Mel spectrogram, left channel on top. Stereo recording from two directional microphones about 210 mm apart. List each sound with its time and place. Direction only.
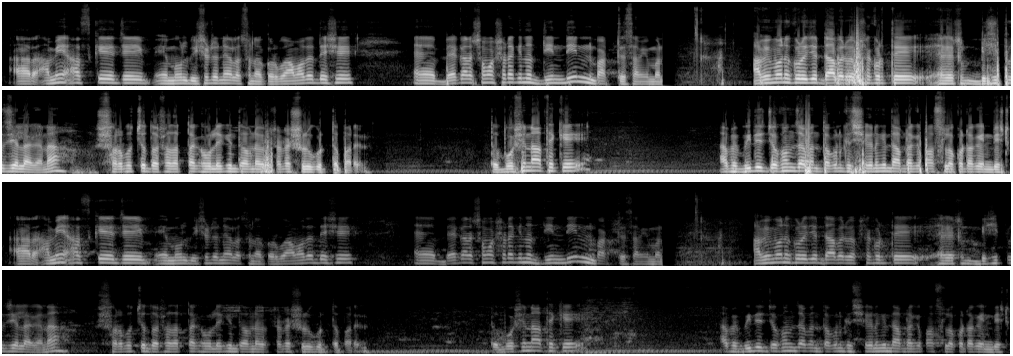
0.1 s speech: 25° left (ahead or behind)
1.5 s speech: 45° left (ahead or behind)
14.9 s speech: 45° left (ahead or behind)
17.2 s speech: 50° left (ahead or behind)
